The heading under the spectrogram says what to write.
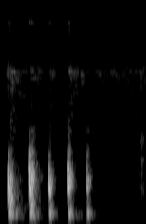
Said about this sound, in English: I wonder if they got sick of it. Oh, damn, they didn't knock back. I don't think they're in there.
